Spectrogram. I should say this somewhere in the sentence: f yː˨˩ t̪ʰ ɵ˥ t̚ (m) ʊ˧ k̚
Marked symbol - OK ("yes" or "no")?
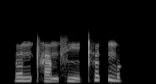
yes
